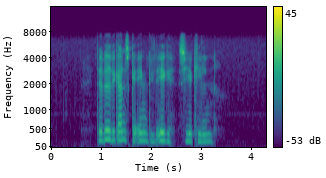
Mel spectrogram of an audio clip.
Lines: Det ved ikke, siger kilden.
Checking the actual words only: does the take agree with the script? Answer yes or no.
no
